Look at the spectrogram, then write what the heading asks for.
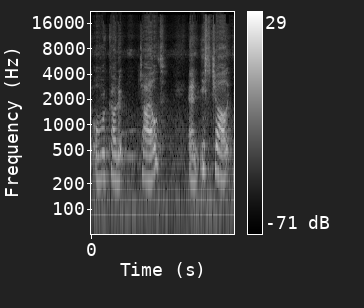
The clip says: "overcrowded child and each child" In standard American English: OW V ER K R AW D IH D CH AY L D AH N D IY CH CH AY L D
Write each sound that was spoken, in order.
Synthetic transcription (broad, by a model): OW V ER K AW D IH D CH AY L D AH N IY S CH AY L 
